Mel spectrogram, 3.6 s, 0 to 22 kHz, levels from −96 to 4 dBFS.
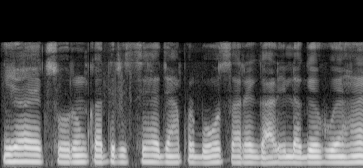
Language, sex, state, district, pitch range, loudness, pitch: Hindi, male, Jharkhand, Ranchi, 140-155 Hz, -14 LUFS, 145 Hz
